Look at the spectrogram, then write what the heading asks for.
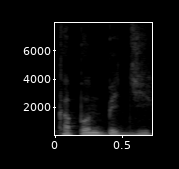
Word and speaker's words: Bege: c'est pas B c'est c'est pas BG c'est pas beuger c'est pas Bege non plus ellement beigge si on se dit que Beji c'est la prononciation de beigge mais vu qu'il y a pas de i après le E on va dire Capon bi comme comme la japonais le mafieux par excellence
